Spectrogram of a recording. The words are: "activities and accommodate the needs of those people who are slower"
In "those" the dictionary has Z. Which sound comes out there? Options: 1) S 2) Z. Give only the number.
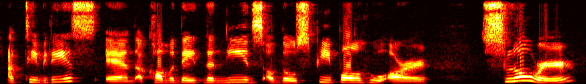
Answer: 1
